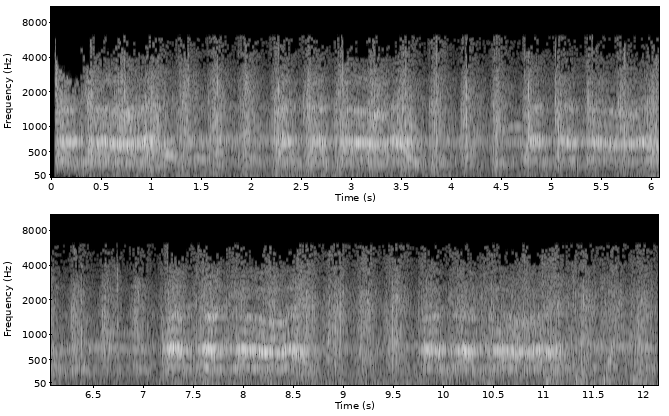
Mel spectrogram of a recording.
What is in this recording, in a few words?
Football Chant, Soccer Song; Ferguson's Blue & White Army; Peterborough United Pufc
